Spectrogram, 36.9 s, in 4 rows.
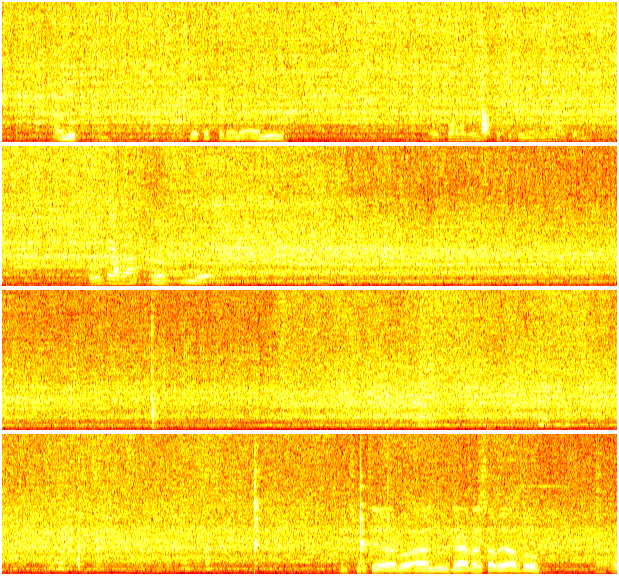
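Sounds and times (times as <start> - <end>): vegetables sizzling in hot oil: 0.0 - 36.9.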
